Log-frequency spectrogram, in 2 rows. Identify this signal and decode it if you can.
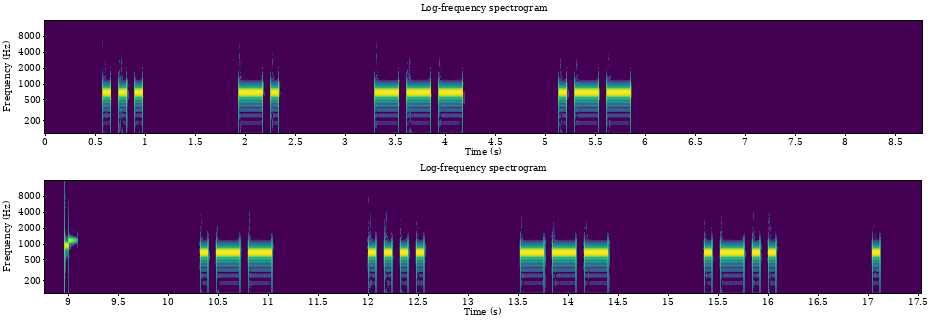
Morse code, heard as a keyed tone, about 15 wpm, spaced as for 7 wpm, 700 Hz. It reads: SNOW WHOLE
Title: 4x Character Spacing - Top 500 Words - 15wpm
